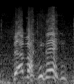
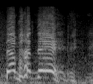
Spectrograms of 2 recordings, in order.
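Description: No difference in how they are said.

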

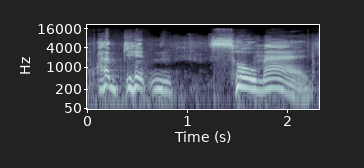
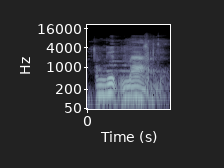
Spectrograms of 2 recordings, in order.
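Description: First: Slow, stretched and fed up; drawn-out real anger. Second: Low, soft, holding back anger; under your breath, getting annoyed; muttered frustration. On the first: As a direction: drag out every word, losing patience. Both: Real, not acted.

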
